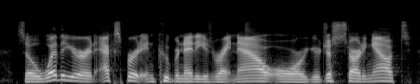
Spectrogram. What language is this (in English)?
English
